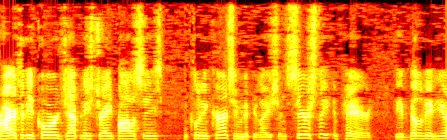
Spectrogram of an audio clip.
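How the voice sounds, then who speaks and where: This man speaks very fast with a bright, sharp tone. His pitch sits fairly high, and his intonation stays fairly even. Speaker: corporate executive testifying at a hearing. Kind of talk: formal testimony. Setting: congressional hearing room with microphone. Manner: loud; formal.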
